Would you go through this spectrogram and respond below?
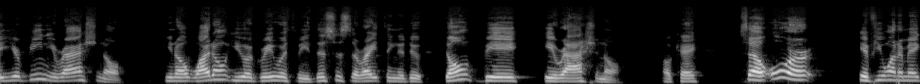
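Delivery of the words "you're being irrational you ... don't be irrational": ordinary delivery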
